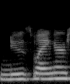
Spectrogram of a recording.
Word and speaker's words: Newswanger: do you pronounce that it's pronounced newswanger sir news Wier thank you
